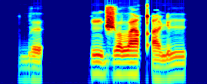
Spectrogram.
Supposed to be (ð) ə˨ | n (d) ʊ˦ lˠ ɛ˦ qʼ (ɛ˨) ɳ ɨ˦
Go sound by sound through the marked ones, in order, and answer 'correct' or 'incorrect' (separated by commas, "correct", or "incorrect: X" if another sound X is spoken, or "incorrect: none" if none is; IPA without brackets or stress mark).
incorrect: b, incorrect: d͡ʒ, correct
